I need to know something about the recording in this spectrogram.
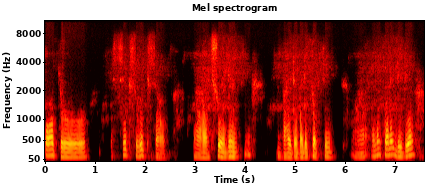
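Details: Dysarthria in a man with amyotrophic lateral sclerosis (ALS), diagnosed in 2018, with a tracheostomy placed in late September of the previous year.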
